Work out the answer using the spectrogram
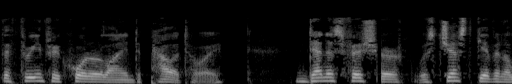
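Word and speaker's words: Denys: First of all, he has this information about Denny's Fisher, which is pronounced Dennis.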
